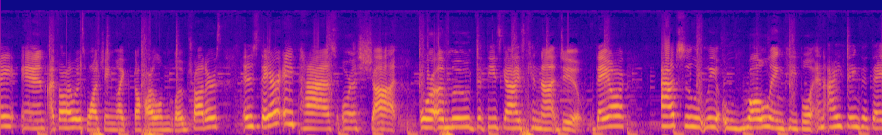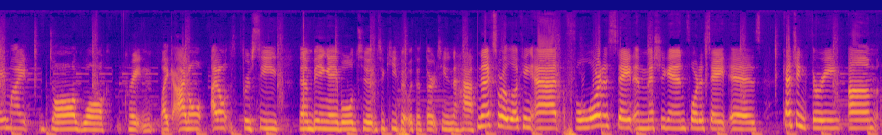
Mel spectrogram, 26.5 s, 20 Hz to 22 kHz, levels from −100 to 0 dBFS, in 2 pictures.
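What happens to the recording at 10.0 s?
Nothing goes wrong at 10.0 s; the audio plays through that moment intact, with no dropout, click or distortion.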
